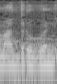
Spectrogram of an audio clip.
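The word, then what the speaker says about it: مَضْرُوبٌ: Pada kata madrubun ini stres atau penekanannya terdapat pada ro dan wawu, tekan lebih kuat dibanding dengan fonem lainnya.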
